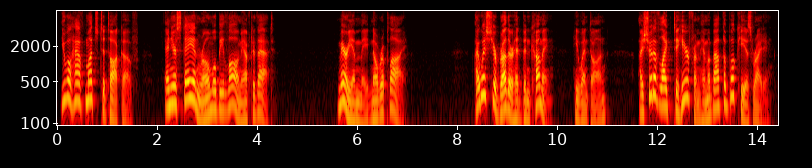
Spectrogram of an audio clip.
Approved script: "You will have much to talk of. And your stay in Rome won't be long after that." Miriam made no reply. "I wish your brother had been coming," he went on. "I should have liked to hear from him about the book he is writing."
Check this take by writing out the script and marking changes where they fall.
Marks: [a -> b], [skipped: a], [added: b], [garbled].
"You will have much to talk of. And your stay in Rome [won't -> will] be long after that." Miriam made no reply. "I wish your brother had been coming," he went on. "I should have liked to hear from him about the book he is writing."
